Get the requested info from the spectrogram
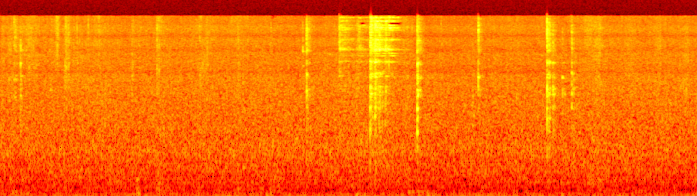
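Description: A few short clicks and clacks of tent poles being handled and knocked together, over a steady hiss. The loudest is a small cluster of clacks about three and a half to four seconds in, with a single click near five and a half seconds.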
